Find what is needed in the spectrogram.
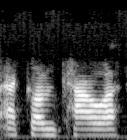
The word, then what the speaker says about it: Aconcagua: But I miss the Americas, so I'm booked in for South America, Aconcagua, which is how the Spanish pronounce it in the in South America, in Chile or Argentina.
